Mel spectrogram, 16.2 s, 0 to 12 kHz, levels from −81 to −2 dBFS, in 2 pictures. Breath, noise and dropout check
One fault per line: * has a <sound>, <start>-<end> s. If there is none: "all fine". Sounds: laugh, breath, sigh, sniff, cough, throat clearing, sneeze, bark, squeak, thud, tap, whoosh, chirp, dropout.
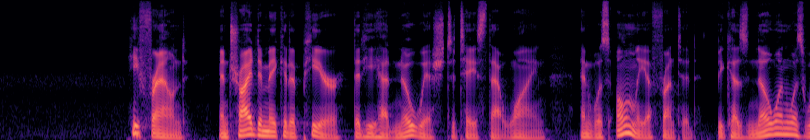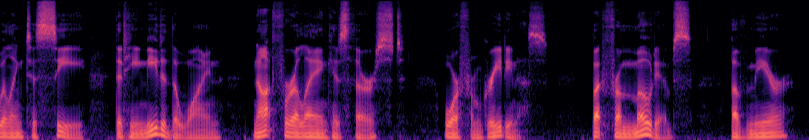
all fine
